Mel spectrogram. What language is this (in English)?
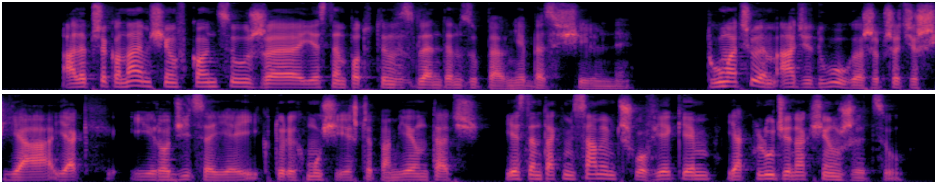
Polish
